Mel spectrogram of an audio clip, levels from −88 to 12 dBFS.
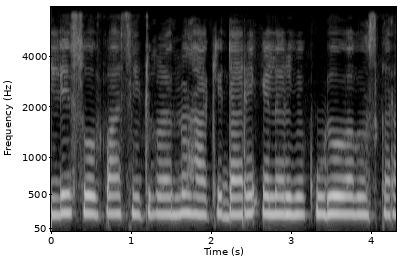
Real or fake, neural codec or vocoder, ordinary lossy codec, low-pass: fake; codec, 44.1 kHz, 3.4 kbps, Pupu-Codec; none; 7.2 kHz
